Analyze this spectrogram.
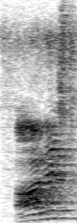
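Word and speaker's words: honest: ऑनेस्ट की शुरुआत एक कॉन्सोनेंट से हुई, अर्थात यच से हुआ, यच एक कॉन्सोनेंट है, फिर भी हम इसका जब उच्चारण प्रोनाउंसिएशन करते हैं तो लिखते हैं ऑनेस्ट।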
